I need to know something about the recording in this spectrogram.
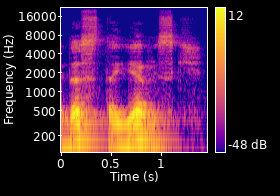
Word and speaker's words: Dostoiévski: vídeos né do dostoyevski que a pronúncia correta seria dostoyevski visto que no cirílico o ó tem som de a alguma coisa assim mas é essa questão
